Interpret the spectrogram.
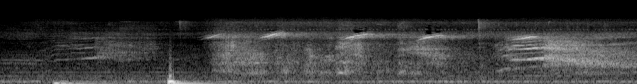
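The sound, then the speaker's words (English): A bobcat screeches in a series of shrill, wavering cries that sound like a wailing baby, repeating every second or so with a few low thumps, without any talking. “That's a bobcat. That's a bobcat. Sounds like a, a baby like screeching.”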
